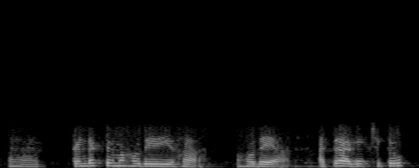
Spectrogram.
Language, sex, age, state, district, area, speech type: Sanskrit, female, 30-45, Karnataka, Dakshina Kannada, urban, conversation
